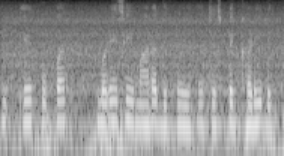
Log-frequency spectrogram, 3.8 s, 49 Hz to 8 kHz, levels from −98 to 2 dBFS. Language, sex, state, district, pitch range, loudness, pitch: Hindi, male, Gujarat, Valsad, 130-145 Hz, -17 LUFS, 135 Hz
